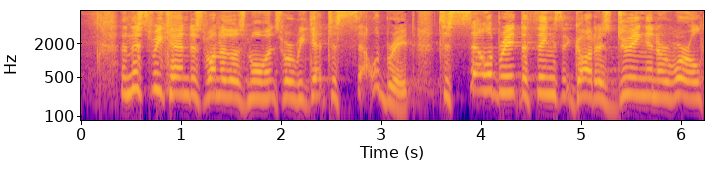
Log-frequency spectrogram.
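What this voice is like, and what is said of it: Mixed, hard-to-place accent. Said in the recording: “my family's journey to Canada includes Scotland, Ireland, England, Switzerland, the United States, the Netherlands ... some of you may find my accent a little hard to place”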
